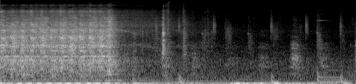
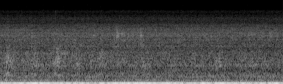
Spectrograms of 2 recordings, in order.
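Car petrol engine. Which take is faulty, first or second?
first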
